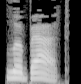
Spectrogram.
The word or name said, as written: labatt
